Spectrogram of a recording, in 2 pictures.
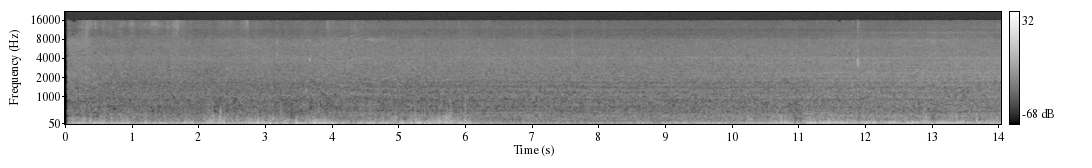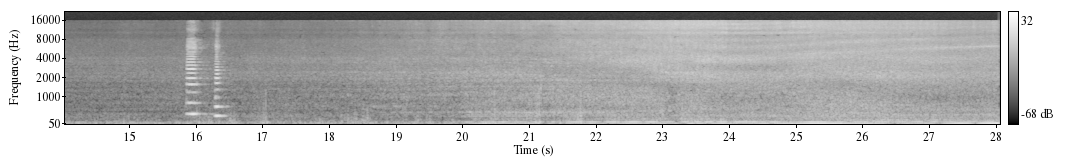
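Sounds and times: wind buffeting microphone: 0.1s - 6.7s, 9.0s - 28.0s
diesel train rumbling: 0.1s - 28.0s.

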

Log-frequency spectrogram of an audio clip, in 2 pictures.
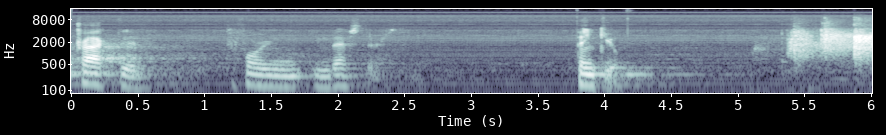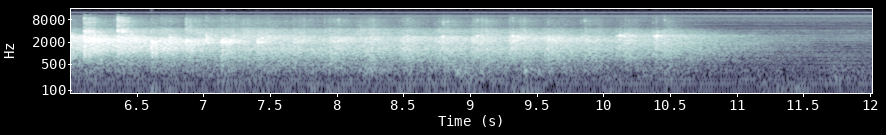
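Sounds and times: audience applauding: 5.3s - 11.3s.

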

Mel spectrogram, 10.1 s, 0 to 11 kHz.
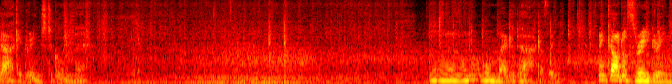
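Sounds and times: brush tapping palette: 3.1s - 10.0s.

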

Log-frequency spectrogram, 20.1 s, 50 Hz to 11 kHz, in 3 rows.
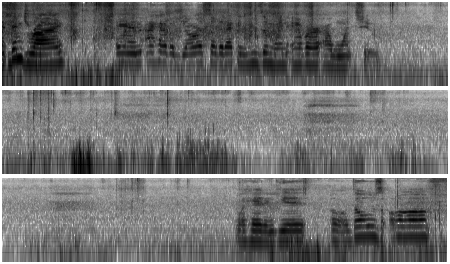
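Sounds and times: soft rustling of flowers: 0.0s - 13.3s, 14.1s - 20.0s.

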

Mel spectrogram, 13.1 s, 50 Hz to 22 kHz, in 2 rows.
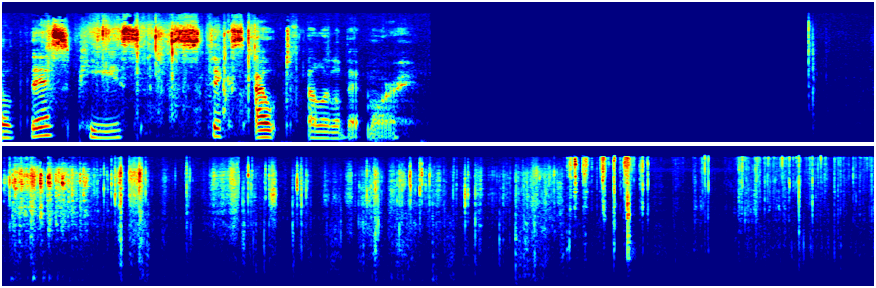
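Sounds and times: aluminium foil crinkling: 0.6s - 2.2s, 6.6s - 13.0s
masking tape ripping off roll: 6.6s - 13.0s.

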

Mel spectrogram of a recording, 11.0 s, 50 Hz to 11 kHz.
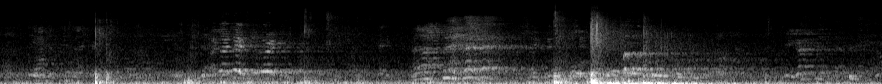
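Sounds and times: soccer ball kicks: 6.9s - 8.5s.

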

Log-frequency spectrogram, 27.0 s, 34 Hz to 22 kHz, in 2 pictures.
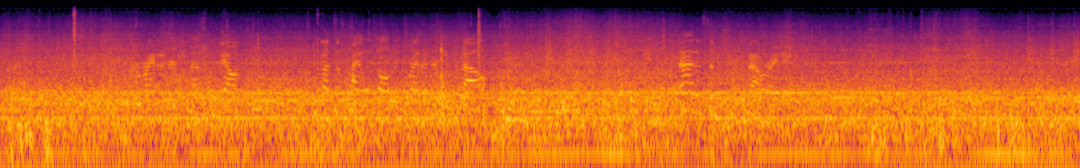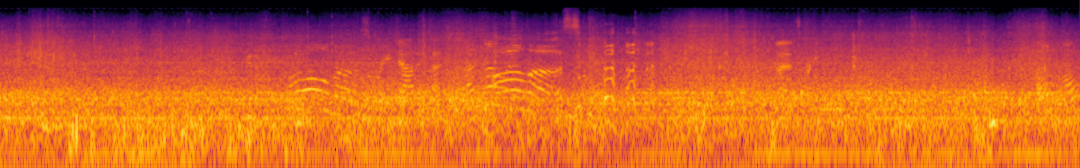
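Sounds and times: boat engine running: 0.0s - 27.0s
choppy water against hull: 0.0s - 27.0s
wind: 0.0s - 27.0s.

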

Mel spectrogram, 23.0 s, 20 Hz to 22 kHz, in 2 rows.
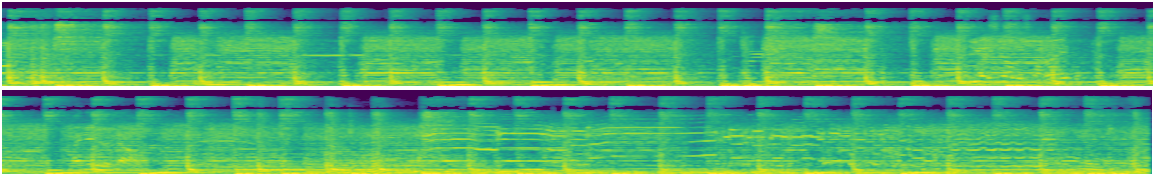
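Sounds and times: bass guitar: 0.0s - 23.0s
drum kit beat: 0.0s - 23.0s
electric guitars: 0.0s - 23.0s.

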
